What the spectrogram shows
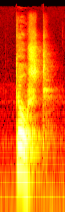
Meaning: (noun) drink toast (congratulation or salutation while raising a glass containing a usually alcoholic drink)
- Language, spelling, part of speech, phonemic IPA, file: Dutch, toost, noun / verb, /tost/, Nl-toost.ogg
